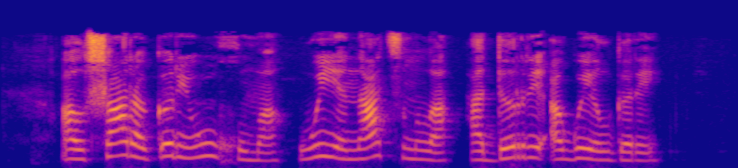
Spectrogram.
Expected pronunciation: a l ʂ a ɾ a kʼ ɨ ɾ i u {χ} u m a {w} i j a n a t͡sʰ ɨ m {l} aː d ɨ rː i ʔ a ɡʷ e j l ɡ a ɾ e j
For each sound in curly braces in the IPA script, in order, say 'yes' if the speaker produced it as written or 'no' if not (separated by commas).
yes, yes, yes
